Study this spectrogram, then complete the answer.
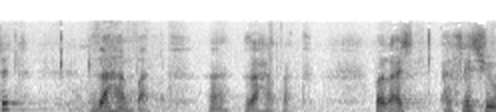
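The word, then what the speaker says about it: ذهبت: How do you pronounce it? Zahabat.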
